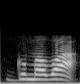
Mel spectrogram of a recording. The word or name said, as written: gumawa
